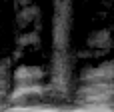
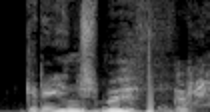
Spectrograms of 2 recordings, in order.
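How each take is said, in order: First: It is said in the speaker's ordinary accent. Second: It is said in a put-on Scottish accent.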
